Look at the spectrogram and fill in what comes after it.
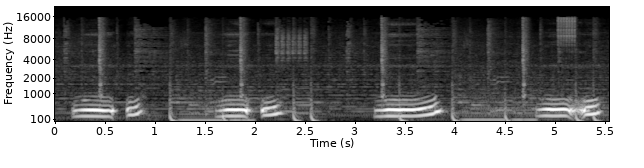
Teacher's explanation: it's like a falling tone and then a rising tone. Like, you are coming down and then you are going up. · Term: falling and a rising tone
